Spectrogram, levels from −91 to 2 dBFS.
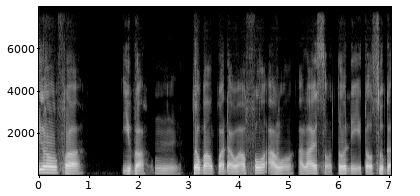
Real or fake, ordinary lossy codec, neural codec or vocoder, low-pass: fake; none; codec, 16 kHz, 4.8 kbps, FACodec; none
